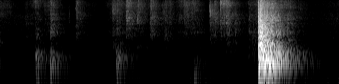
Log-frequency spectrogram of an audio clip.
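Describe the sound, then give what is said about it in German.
After several short, muffled murmuring sounds, a single loud gong sound effect crashes in as a segment jingle, with a low, ringing tone that fades over under a second. “Warte, warte, nein, das ist das Gong.”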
